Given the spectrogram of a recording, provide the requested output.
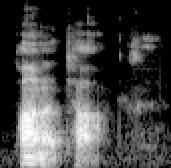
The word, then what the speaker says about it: Pontotoc: Pontotoc now it's ponte ponte talks it has a tee in it but it's that T is silent so that that's the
